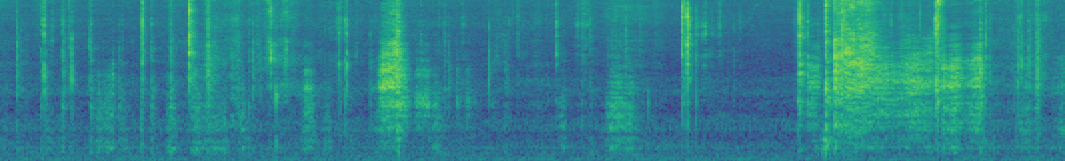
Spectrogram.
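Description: Handling noise: small plastic clicks and taps as a charging cable's plug is worked into a plastic wall-plug phone holder, with brief rustles and a longer scraping rustle near the end.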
